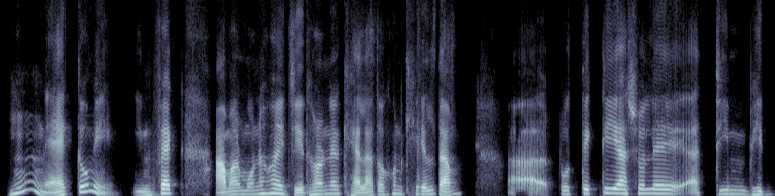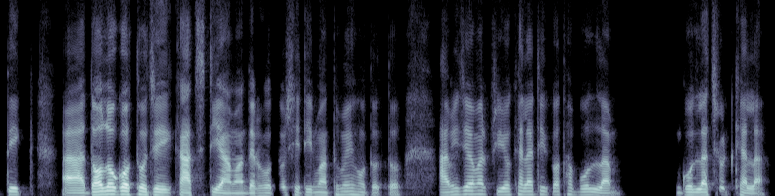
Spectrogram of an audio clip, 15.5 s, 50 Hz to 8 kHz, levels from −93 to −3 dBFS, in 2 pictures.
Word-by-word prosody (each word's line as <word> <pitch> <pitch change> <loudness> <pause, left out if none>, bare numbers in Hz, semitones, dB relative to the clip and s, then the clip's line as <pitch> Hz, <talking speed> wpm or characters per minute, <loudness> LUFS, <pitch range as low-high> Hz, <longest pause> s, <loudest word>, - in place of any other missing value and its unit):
হুম 245 - -3 0.3
একদমই। 225 - 0 0.4
ইনফ্যাক্ট 175 +9 +3 0.4
আমার 135 +2 +4
মনে 150 +2 -3
হয় 175 -3 +3
যে, 110 - 0
ধরনের 150 +3 0
খেলা 95 +4 +2
তখন 155 +5 -5
খেলতাম, 135 -3 +2 0.6
আ - - -4 0.4
প্রত্যেকটি 165 +6 -4 0.2
আসলে 175 +1 -2 0.3
অ্যা - - 0 0.2
টিম 155 +1 -6 0.2
ভিত্তিক 130 0 -3 0.4
আ - - +7 0.2
দলগত 135 +2 +8 0.2
যে - - +5 0.2
কাজটি 100 +3 +3
আমাদের 95 +1 -1
হতো 100 +2 -5
সেটির 110 -1 -5
মাধ্যমেই 120 +5 -3
হতো. 110 - -7
তো, - - -3 0.5
আমি 110 +3 +1
যে 145 - 0
আমার 145 -1 -1
প্রিয় 130 0 -1
খেলাটির 130 0 -2
কথা 130 +1 -5
বললাম, 110 -6 0 0.7
গোল্লাছুট 115 -1 0
খেলা, - - +1
135 Hz, 140 wpm, -25 LUFS, 120-155 Hz, 0.7 s, দলগত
